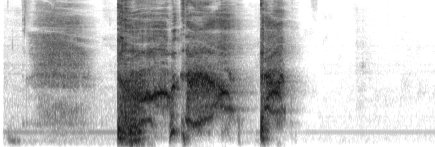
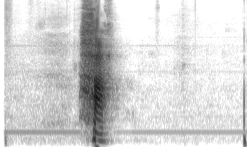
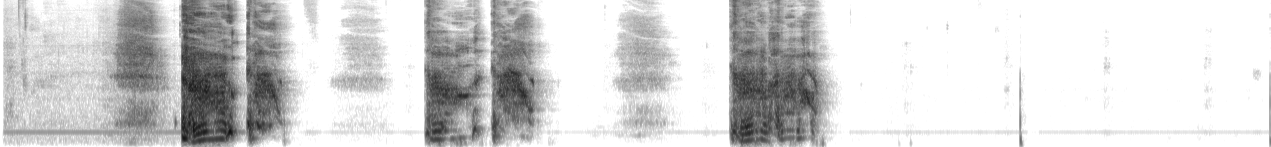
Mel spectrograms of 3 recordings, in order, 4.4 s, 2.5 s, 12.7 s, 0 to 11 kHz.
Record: {"cough_length": "4.4 s", "cough_amplitude": 31373, "cough_signal_mean_std_ratio": 0.51, "exhalation_length": "2.5 s", "exhalation_amplitude": 32768, "exhalation_signal_mean_std_ratio": 0.2, "three_cough_length": "12.7 s", "three_cough_amplitude": 32722, "three_cough_signal_mean_std_ratio": 0.33, "survey_phase": "beta (2021-08-13 to 2022-03-07)", "age": "45-64", "gender": "Female", "wearing_mask": "No", "symptom_cough_any": true, "symptom_runny_or_blocked_nose": true, "symptom_shortness_of_breath": true, "symptom_diarrhoea": true, "symptom_fatigue": true, "symptom_fever_high_temperature": true, "symptom_headache": true, "symptom_change_to_sense_of_smell_or_taste": true, "symptom_loss_of_taste": true, "symptom_other": true, "symptom_onset": "3 days", "smoker_status": "Ex-smoker", "respiratory_condition_asthma": false, "respiratory_condition_other": false, "recruitment_source": "Test and Trace", "submission_delay": "1 day", "covid_test_result": "Positive", "covid_test_method": "RT-qPCR", "covid_ct_value": 14.8, "covid_ct_gene": "ORF1ab gene", "covid_ct_mean": 15.0, "covid_viral_load": "12000000 copies/ml", "covid_viral_load_category": "High viral load (>1M copies/ml)"}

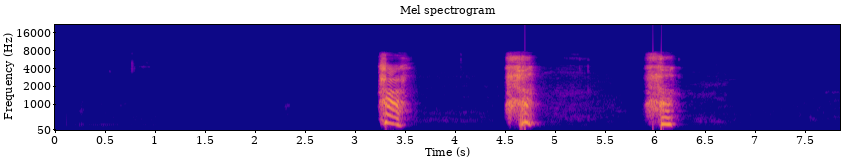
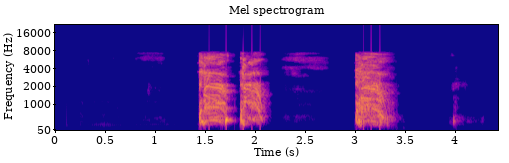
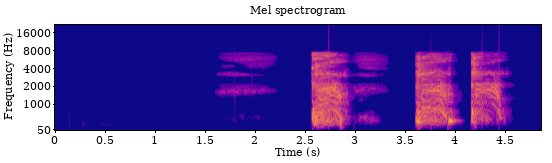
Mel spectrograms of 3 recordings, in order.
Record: {"exhalation_length": "7.9 s", "exhalation_amplitude": 31196, "exhalation_signal_mean_std_ratio": 0.25, "cough_length": "4.4 s", "cough_amplitude": 29483, "cough_signal_mean_std_ratio": 0.37, "three_cough_length": "4.9 s", "three_cough_amplitude": 30484, "three_cough_signal_mean_std_ratio": 0.38, "survey_phase": "beta (2021-08-13 to 2022-03-07)", "age": "45-64", "gender": "Female", "wearing_mask": "No", "symptom_cough_any": true, "symptom_shortness_of_breath": true, "symptom_diarrhoea": true, "symptom_fatigue": true, "symptom_fever_high_temperature": true, "symptom_headache": true, "smoker_status": "Never smoked", "respiratory_condition_asthma": true, "respiratory_condition_other": false, "recruitment_source": "Test and Trace", "submission_delay": "2 days", "covid_test_result": "Positive", "covid_test_method": "ePCR"}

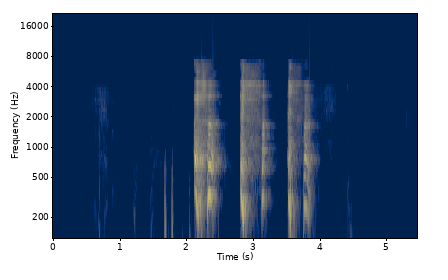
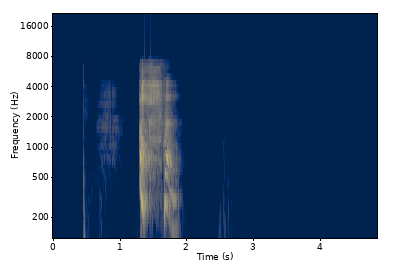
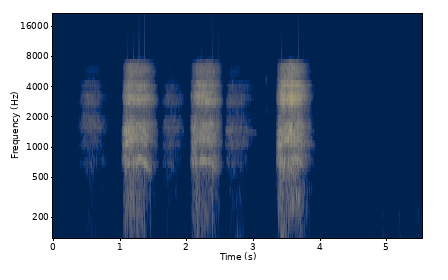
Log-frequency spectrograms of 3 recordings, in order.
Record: {"three_cough_length": "5.5 s", "three_cough_amplitude": 27356, "three_cough_signal_mean_std_ratio": 0.28, "cough_length": "4.9 s", "cough_amplitude": 27312, "cough_signal_mean_std_ratio": 0.23, "exhalation_length": "5.5 s", "exhalation_amplitude": 29787, "exhalation_signal_mean_std_ratio": 0.39, "survey_phase": "beta (2021-08-13 to 2022-03-07)", "age": "65+", "gender": "Female", "wearing_mask": "No", "symptom_none": true, "smoker_status": "Never smoked", "respiratory_condition_asthma": false, "respiratory_condition_other": false, "recruitment_source": "REACT", "submission_delay": "1 day", "covid_test_result": "Negative", "covid_test_method": "RT-qPCR"}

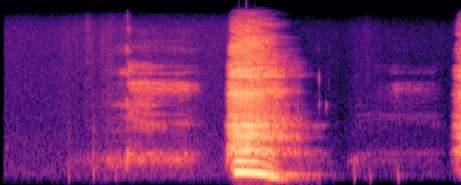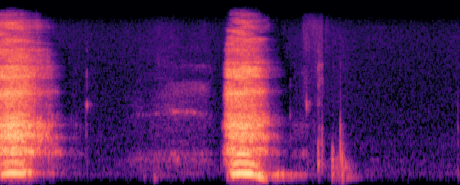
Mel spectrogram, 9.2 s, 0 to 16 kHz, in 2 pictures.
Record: {"exhalation_length": "9.2 s", "exhalation_amplitude": 27724, "exhalation_signal_mean_std_ratio": 0.28, "survey_phase": "beta (2021-08-13 to 2022-03-07)", "age": "45-64", "gender": "Male", "wearing_mask": "No", "symptom_none": true, "smoker_status": "Never smoked", "respiratory_condition_asthma": false, "respiratory_condition_other": false, "recruitment_source": "REACT", "submission_delay": "4 days", "covid_test_result": "Negative", "covid_test_method": "RT-qPCR", "influenza_a_test_result": "Negative", "influenza_b_test_result": "Negative"}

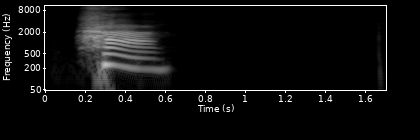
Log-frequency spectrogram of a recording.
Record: {"exhalation_length": "1.7 s", "exhalation_amplitude": 32767, "exhalation_signal_mean_std_ratio": 0.34, "survey_phase": "beta (2021-08-13 to 2022-03-07)", "age": "18-44", "gender": "Female", "wearing_mask": "No", "symptom_runny_or_blocked_nose": true, "symptom_sore_throat": true, "symptom_fatigue": true, "smoker_status": "Never smoked", "respiratory_condition_asthma": true, "respiratory_condition_other": false, "recruitment_source": "Test and Trace", "submission_delay": "2 days", "covid_test_result": "Positive", "covid_test_method": "RT-qPCR", "covid_ct_value": 22.5, "covid_ct_gene": "ORF1ab gene", "covid_ct_mean": 22.7, "covid_viral_load": "35000 copies/ml", "covid_viral_load_category": "Low viral load (10K-1M copies/ml)"}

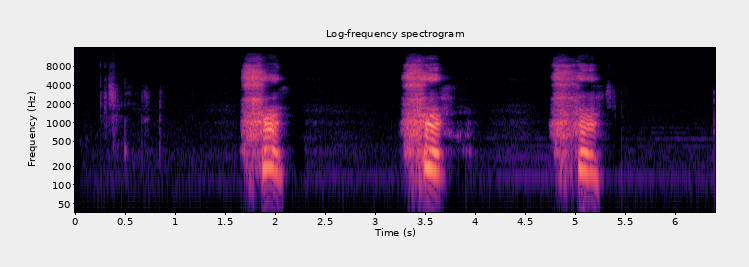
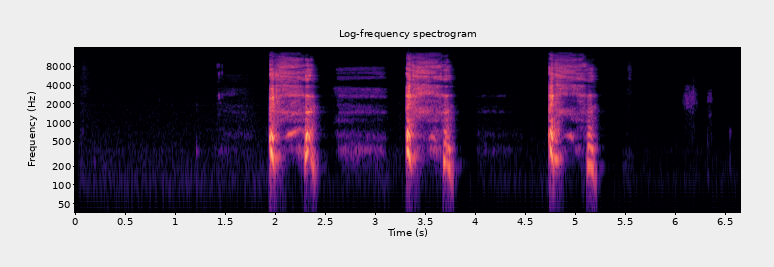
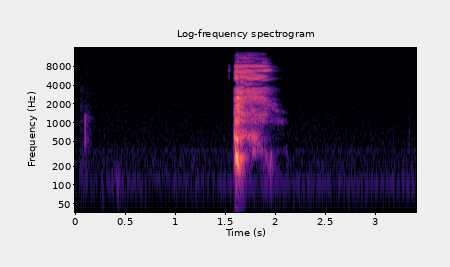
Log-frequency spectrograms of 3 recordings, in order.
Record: {"exhalation_length": "6.4 s", "exhalation_amplitude": 19305, "exhalation_signal_mean_std_ratio": 0.31, "three_cough_length": "6.7 s", "three_cough_amplitude": 28900, "three_cough_signal_mean_std_ratio": 0.24, "cough_length": "3.4 s", "cough_amplitude": 27648, "cough_signal_mean_std_ratio": 0.2, "survey_phase": "beta (2021-08-13 to 2022-03-07)", "age": "65+", "gender": "Female", "wearing_mask": "No", "symptom_abdominal_pain": true, "symptom_fatigue": true, "symptom_onset": "11 days", "smoker_status": "Never smoked", "respiratory_condition_asthma": false, "respiratory_condition_other": false, "recruitment_source": "REACT", "submission_delay": "-2 days", "covid_test_result": "Negative", "covid_test_method": "RT-qPCR", "influenza_a_test_result": "Negative", "influenza_b_test_result": "Negative"}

